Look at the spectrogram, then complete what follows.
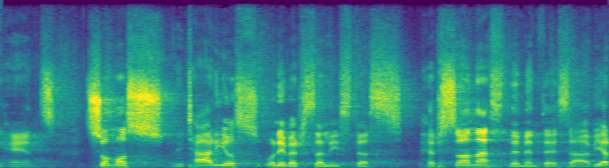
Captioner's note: congregation speaking in Spanish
